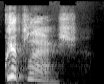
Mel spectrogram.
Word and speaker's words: Quiplash: Just remember how they say it in the game? Quiplash!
